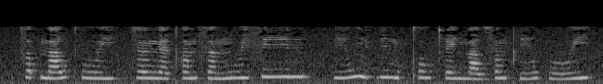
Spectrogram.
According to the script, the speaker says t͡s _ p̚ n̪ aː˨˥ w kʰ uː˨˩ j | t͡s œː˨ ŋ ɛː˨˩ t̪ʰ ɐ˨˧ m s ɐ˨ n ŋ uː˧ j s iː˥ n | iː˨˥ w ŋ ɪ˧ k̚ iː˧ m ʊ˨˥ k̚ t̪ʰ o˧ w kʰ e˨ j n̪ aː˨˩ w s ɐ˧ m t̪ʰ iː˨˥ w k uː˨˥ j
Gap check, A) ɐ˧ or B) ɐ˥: A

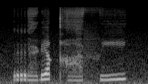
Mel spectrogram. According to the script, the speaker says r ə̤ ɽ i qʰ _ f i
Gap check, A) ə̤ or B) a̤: B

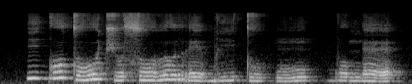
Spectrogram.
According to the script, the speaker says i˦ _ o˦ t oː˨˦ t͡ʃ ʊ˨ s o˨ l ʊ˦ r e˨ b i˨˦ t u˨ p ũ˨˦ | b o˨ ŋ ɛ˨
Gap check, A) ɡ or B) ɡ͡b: A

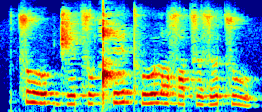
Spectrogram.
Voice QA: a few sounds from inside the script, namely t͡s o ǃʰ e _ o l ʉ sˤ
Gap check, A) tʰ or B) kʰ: A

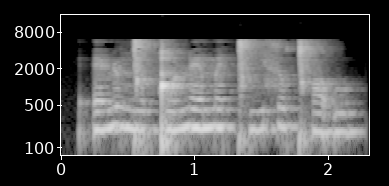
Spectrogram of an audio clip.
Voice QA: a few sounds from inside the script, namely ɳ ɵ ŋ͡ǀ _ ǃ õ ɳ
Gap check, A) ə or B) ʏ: A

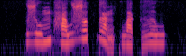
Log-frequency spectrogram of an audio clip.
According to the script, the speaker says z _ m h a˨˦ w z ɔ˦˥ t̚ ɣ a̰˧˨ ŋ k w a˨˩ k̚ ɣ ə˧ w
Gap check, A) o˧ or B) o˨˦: B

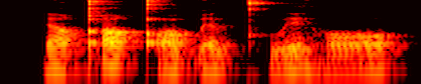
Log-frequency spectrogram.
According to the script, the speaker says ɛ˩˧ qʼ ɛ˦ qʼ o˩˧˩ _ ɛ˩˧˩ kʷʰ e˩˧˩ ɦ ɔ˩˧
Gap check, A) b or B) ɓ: B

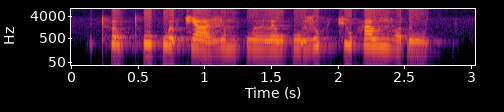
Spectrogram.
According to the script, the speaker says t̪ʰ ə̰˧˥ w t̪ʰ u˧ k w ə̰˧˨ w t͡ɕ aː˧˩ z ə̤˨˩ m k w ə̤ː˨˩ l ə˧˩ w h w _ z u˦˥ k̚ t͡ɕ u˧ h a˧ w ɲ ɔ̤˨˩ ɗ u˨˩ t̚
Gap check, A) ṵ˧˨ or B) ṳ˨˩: A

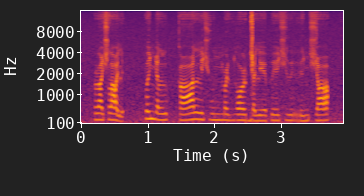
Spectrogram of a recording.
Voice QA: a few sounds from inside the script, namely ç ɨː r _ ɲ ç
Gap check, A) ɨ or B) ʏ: A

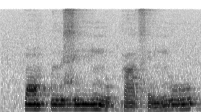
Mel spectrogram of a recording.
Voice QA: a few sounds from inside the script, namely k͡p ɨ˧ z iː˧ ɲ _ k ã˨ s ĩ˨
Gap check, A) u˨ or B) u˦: A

